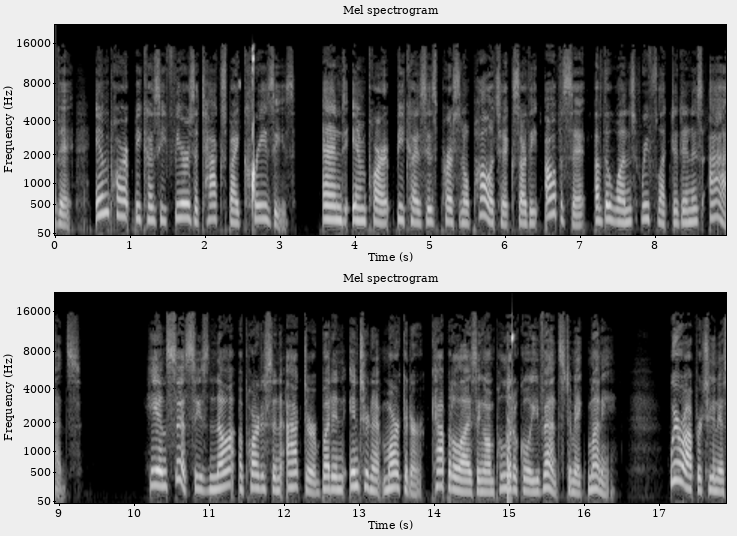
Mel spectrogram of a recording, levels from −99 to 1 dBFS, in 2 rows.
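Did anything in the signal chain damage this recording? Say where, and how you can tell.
Yes. DAB burbling from weak reception at the decoder. Burbling hits 2.44–2.64 s after "he fears attacks by", 8.82 s after "ones reflected in his", and 14.96–15.03 s before "events to make money". Residual bit errors corrupt MP2 scale factors. Single sub-bands then jump in level for up to a frame.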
